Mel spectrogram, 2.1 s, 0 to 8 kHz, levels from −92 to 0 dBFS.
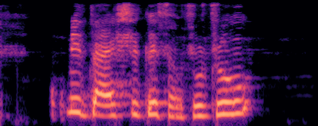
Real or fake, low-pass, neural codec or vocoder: fake; 7.2 kHz; vocoder, 44.1 kHz, 128 mel bands, Pupu-Vocoder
